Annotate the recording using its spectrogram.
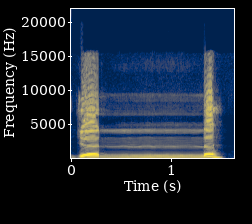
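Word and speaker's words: جنة: Kemudian berfal jannah. Jannah. Maka di sini nun tasdidnya kita namakan dengan bacaan gunah. Cara membacanya adalah suara nunnya ditahan dulu n ya. Jannah, tidak langsung jannah.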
